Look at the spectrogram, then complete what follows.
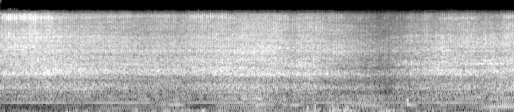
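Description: Corded electric fillet knife running with a steady motor buzz as it cuts a catfish fillet.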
